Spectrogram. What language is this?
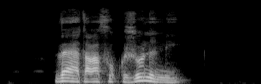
Kabyle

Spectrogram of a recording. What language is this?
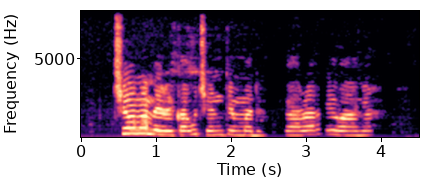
Igbo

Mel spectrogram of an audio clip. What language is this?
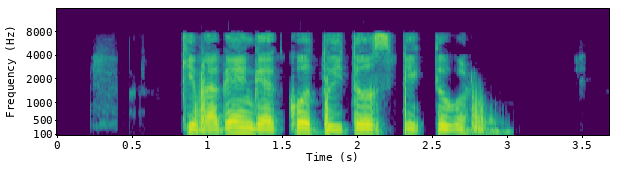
Kalenjin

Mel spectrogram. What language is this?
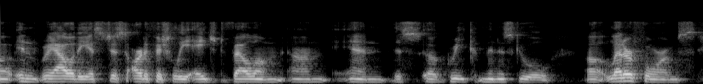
English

